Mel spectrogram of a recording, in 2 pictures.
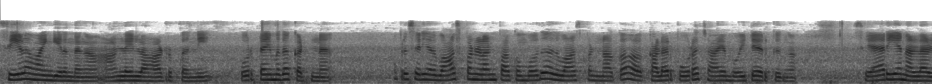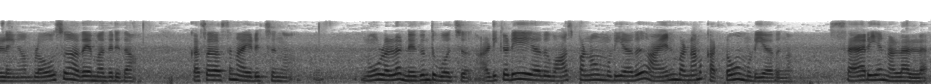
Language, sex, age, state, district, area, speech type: Tamil, female, 45-60, Tamil Nadu, Erode, rural, spontaneous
